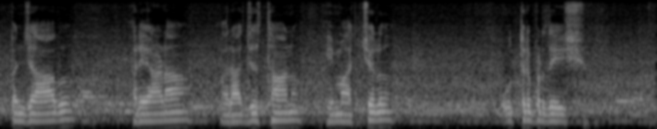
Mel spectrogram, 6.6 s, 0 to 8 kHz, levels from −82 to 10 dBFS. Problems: background sounds at intervals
